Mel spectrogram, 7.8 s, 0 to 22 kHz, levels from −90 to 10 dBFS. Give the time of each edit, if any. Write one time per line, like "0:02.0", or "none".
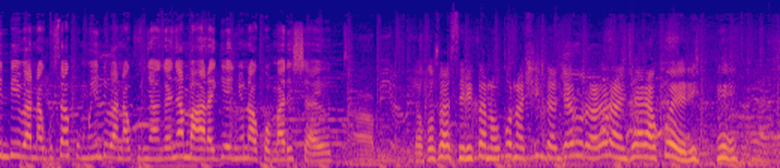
0:03.7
